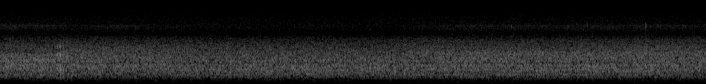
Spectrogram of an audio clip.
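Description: Water rushes and hisses steadily beneath a moving boat.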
